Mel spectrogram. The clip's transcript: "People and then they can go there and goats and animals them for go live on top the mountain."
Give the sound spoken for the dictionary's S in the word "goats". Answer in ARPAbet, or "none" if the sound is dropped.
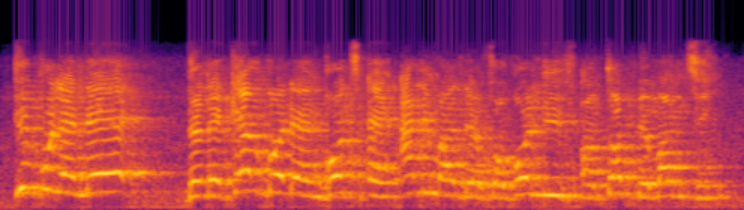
none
